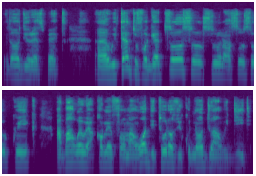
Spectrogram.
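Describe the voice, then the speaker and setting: A man's voice: medium pitch, fairly quick, warm tone, no echo, studio quality. A man with a Nigerian accent hosting an online discussion, speaking in an emphatic, repetitive, rhetorical way as he gives impassioned political commentary. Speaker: host of an online audio discussion space.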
